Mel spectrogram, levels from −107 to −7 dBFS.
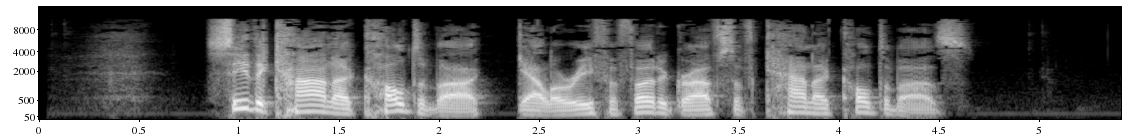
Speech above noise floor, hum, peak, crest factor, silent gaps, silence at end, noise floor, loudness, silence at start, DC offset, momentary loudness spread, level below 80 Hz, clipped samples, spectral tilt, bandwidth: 58 dB; none; -2 dBFS; 20 dB; none; 0.8 s; -77 dBFS; -19 LUFS; 0.85 s; under 0.1%; 11 LU; -56 dBFS; under 0.1%; -4.5 dB/octave; 11.5 kHz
